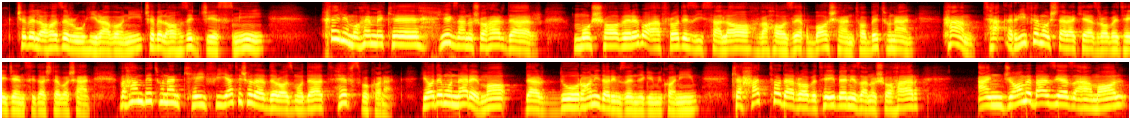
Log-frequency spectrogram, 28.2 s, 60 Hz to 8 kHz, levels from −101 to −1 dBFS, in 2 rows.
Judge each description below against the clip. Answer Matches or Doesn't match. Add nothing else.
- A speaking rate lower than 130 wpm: Doesn't match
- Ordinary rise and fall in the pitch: Doesn't match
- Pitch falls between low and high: Matches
